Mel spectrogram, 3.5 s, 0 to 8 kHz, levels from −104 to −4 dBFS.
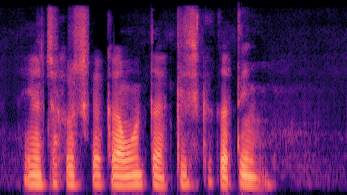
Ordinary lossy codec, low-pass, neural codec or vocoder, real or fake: AAC, 32 kbps; 7.2 kHz; codec, 24 kHz, 3.1 kbps, DualCodec; fake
